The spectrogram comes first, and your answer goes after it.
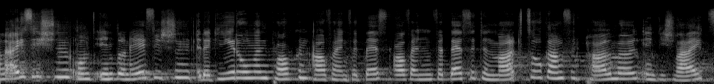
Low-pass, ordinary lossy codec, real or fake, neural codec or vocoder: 14.4 kHz; none; fake; codec, 32 kHz, 1.9 kbps, SNAC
